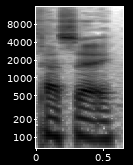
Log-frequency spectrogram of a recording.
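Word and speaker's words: passé: by the way Henry what's that you pronounce it passe passe oh well sorry piece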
